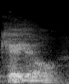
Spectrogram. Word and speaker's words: Cahill: I went online and looked up all these different names, and I found I like Cahill, Hard C.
